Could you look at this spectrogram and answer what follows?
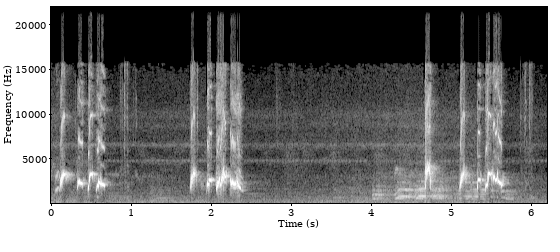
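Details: Red-whiskered bulbul being trained as a decoy bird, producing three clusters of sharp, quick chirped notes with a quiet stretch and a soft lower warble between them.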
